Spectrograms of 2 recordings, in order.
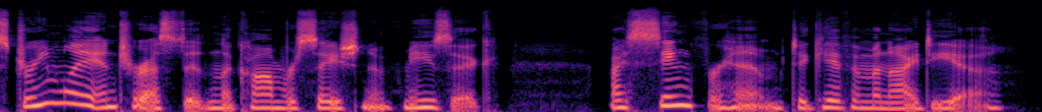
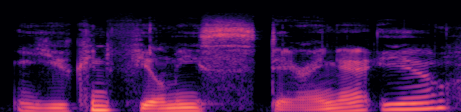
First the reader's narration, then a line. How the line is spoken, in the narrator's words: I scoff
